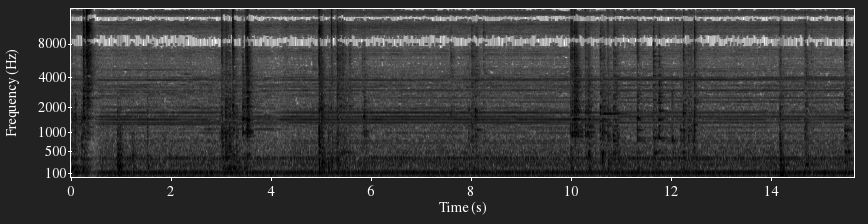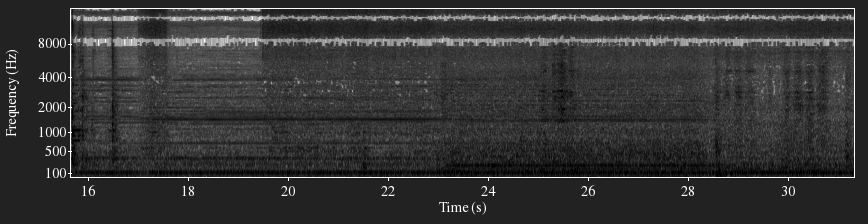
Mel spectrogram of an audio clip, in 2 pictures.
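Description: Steady machine hum with scattered metal clanks as wire grates and fry-basket holders are set into emptied stainless-steel deep fryers. In the second half a steady hiss joins as hot water is sprayed from a hose into the fryers.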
